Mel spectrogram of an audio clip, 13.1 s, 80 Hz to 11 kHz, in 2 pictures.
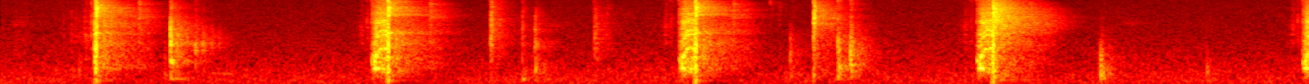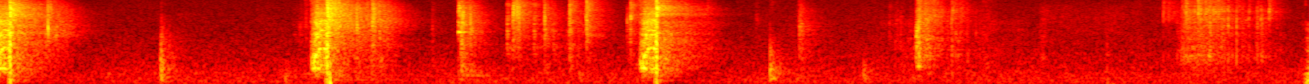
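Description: Sharp single shots from an S&T G36CV airsoft electric gun on a 9.6 volt battery with 0.20 g BBs, fired through a chronograph: about a dozen loud, close cracks spaced a second or so apart with faint clatter between.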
